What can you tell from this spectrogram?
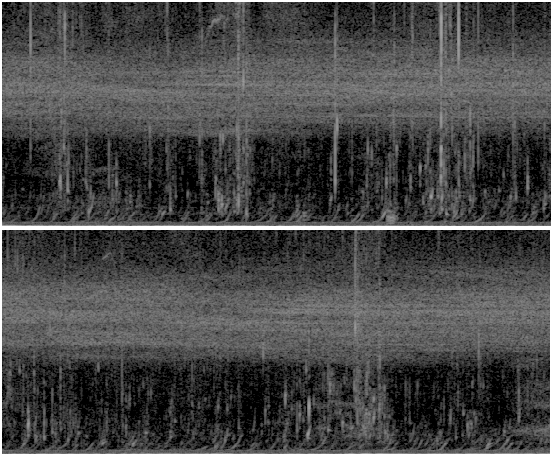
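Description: Lake water sloshing and splashing in many small irregular splashes and drips as a large carp is lifted and held in chest-deep water, with a steady high hiss behind it.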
